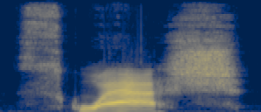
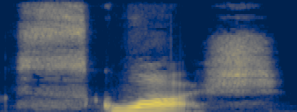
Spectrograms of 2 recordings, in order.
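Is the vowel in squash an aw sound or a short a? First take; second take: short a; aw sound. First: The vowel is a short a sound. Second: The vowel is an aw sound. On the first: The speaker calls it wrong. "I don't say squash" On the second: The speaker calls it right. "I say squash"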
